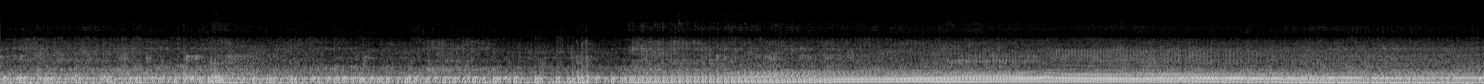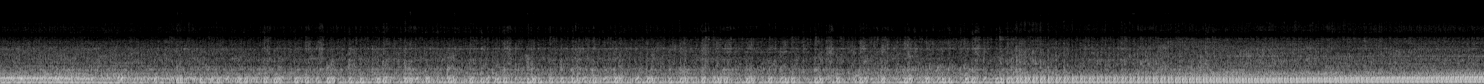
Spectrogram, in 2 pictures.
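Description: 1965 Harley-Davidson XLCH Sportster's air-cooled Ironhead V-twin running through a ride, with its clacking valvetrain. The engine speeds up about a fifth of the way in, eases off, runs steadily lower for a while, then speeds up again near the end.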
